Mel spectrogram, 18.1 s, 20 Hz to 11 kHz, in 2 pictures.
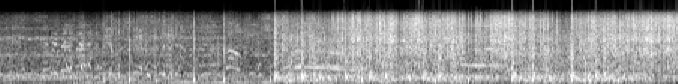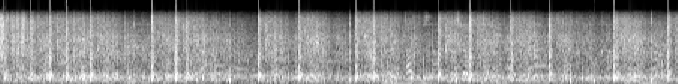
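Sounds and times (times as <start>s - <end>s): fireworks bangs and crackles: 1.0s - 18.0s.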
